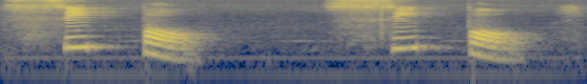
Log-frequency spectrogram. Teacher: a última sílaba, pó, ela é a mais forte. Por isso que nós chamamos ela de oxítona.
